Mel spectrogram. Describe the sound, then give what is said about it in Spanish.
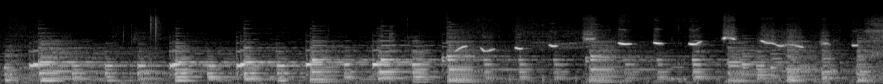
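A bright whistled rendition of Beethoven's Turkish March melody, used as the music of the El Chavo show, short rhythmic notes bouncing over a steady, plucky instrumental accompaniment, the whistle growing more prominent in the second half. “Estamos escuchando Beethoven, la marcha turca, que en realidad es la música.”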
